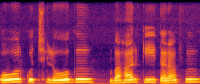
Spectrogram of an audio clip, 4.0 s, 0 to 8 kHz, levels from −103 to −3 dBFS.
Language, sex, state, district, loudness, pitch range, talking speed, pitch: Hindi, female, Madhya Pradesh, Bhopal, -12 LUFS, 215-250 Hz, 90 wpm, 235 Hz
